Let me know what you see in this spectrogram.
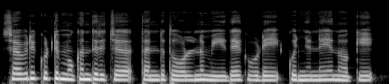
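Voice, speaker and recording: Female audiobook narrator, steady and mellow, dry close sound. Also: medium pitch, moderate pace, clear, resonant tone, no echo. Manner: steady, even storytelling. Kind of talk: scripted novel narration.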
